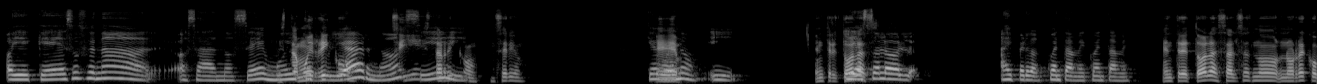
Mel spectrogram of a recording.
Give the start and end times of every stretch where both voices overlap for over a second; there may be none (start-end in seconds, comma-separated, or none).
2.8-4.8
